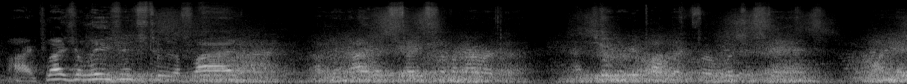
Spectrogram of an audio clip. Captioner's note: all reciting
